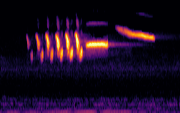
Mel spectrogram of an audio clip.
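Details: Yellowhammer (Emberiza citrinella) song: a quick series of about eight dry chipping notes on one pitch, then a long sustained high note and a second, higher drawn-out note that slides slightly downward.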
